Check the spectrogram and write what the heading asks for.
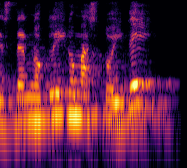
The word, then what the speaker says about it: esternocleidomastoideo: Ya en esternocleidomastoide, la fuerza de voz está en la E. Esternocleidomastoide, ahí está la fuerza de voz. Es una palabra grave que termina en vocal, por eso que esternocleidomastoideo no lleva tilde.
